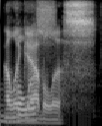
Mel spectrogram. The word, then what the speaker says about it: Elagabalus: Elagabalus.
